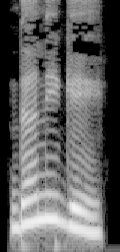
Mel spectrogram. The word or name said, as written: ದನಗಾಯಿ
